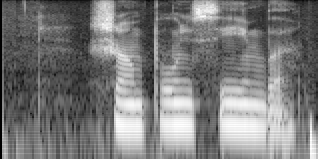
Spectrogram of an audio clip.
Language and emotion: Russian, neutral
